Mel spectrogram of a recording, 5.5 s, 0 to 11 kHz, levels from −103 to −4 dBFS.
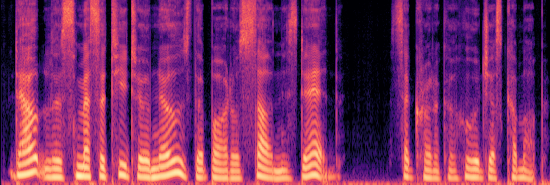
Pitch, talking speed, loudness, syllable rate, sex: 155 Hz, 175 wpm, -17 LUFS, 4.6 syllables/s, female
